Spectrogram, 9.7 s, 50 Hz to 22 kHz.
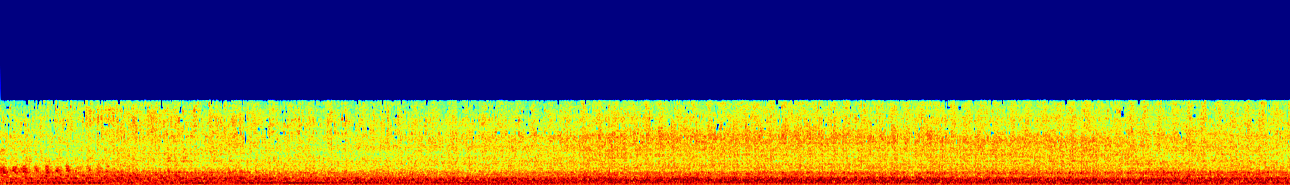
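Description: Robinson R22 helicopter running steadily on the ground, heard from inside the cockpit as a loud, even engine drone.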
